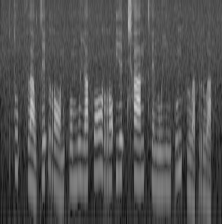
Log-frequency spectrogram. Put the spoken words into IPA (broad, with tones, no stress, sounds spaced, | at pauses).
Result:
t u˦˥ ʔ pʰ l a˨˩ w t e˦˥ ʔ r ɔː˩˦ n k o˦˥ m w i˦˥ a̯ f ɔː˥˩ r ɔ˦˥ ʔ j e˦˥ ʔ t͡ɕʰ aː˦˥ n tʰ e˧ n w iː˧ n k u˥˩ n pʰ l u˩˦ a̯ p r u˨˩ a̯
